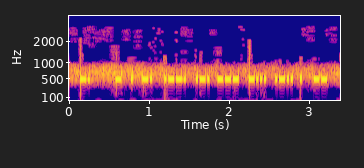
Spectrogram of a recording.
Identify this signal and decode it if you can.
Morse code, heard as a keyed tone, about 50 wpm, spaced as for 40 wpm, 500 Hz, with radio noise. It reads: N TEN PROBLEM
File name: dlazaawansowanych / nagraniazpasma / websdr recording 3564.7kHz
